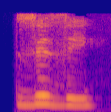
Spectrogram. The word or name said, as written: zizzy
